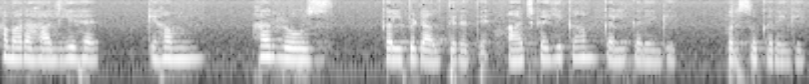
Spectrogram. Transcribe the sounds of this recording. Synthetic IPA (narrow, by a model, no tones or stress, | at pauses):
hɐmaːɾaɦaːljeɦɛ | keɦɐm | hɐɾːoːz | kɐlpeɖaːlt̪eɾɛɦt̪eɦɛ̃ʔaːd͡ʒkajekaːmkɐlkɐɾẽːŋɡeː | pɐɾsokɐɾẽːŋɡeː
